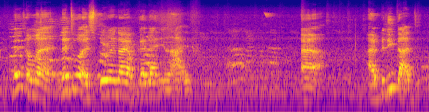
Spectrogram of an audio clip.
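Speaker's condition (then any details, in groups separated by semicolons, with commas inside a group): Cerebral palsy; speech brain area underdeveloped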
